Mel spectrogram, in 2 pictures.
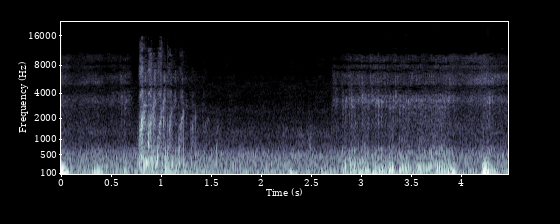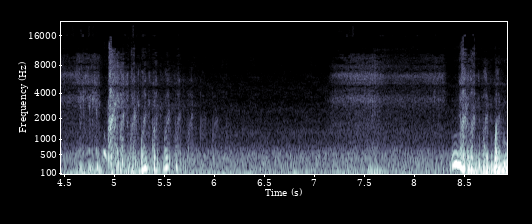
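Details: Sleeping dog gives low, rumbling snoring breaths broken by sharp, whistly snorting bursts, an exaggerated cartoon-like snore.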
